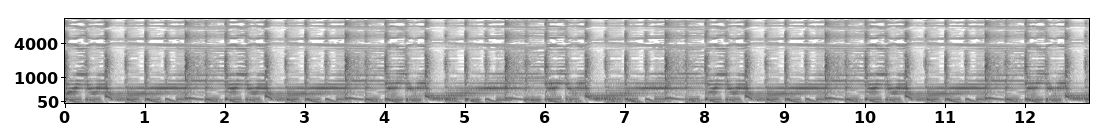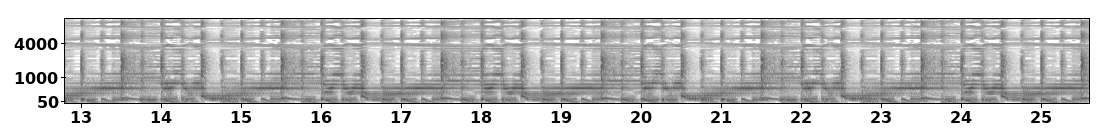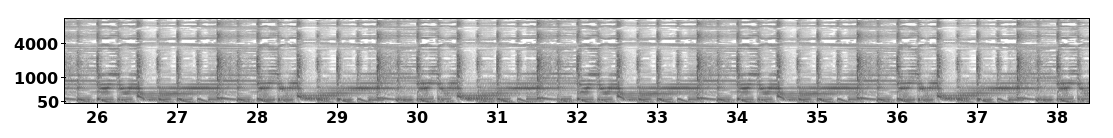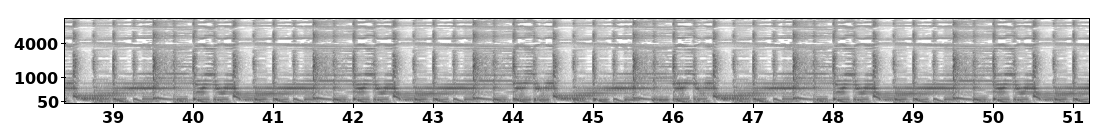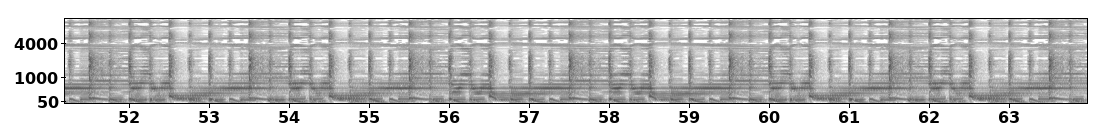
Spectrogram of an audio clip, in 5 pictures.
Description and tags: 8 bit game loop 008 simple mix 1 long 120 bpm
120, 8, 8-bit, 8bit, 8-bits, bass, beat, bit, bpm, drum, electro, electronic, free, game, gameboy, gameloop, gamemusic, loop, loops, mario, music, nintendo, sega, synth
